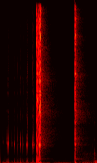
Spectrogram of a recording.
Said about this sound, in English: Oh, yeah, that was a strong click. That's right. A well lidded bottle.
